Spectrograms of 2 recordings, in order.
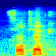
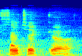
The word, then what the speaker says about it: FLTK: uh a quick test of using the full tech or fltk as they pronounce it full tech gui system um pretty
